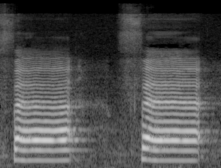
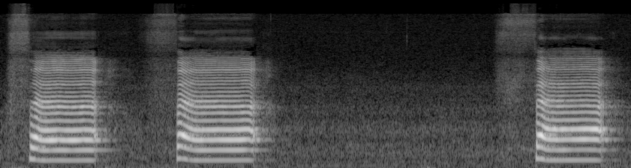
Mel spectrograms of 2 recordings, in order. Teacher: سامنے کے جو دو دانت ہیں نا ہمارے, وہ نیچے کے ہونٹ پہ لگیں گے. ف, نیچے کے ہونٹ کے اندر کے حصے کو لگنے سے ف ادا ہوتا ہے.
